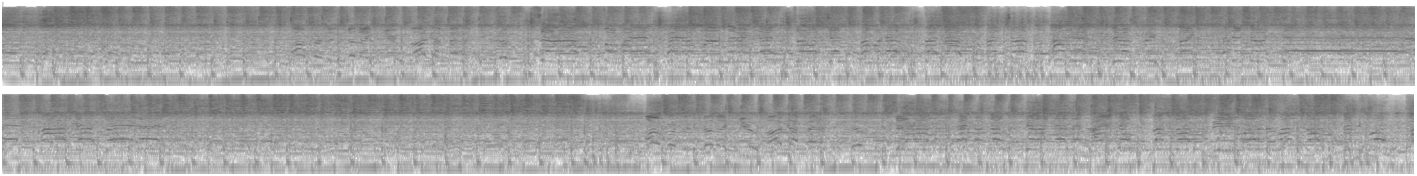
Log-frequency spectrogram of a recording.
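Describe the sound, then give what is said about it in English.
A loud, dense hardcore punk song with distorted guitars and driving drums, topped by shouted vocals that stay on key rather than just barking, playing continuously throughout. “Pointed out how melodic …'s yelling is, which I totally understand, that he's not just like barking, like it's on key.”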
